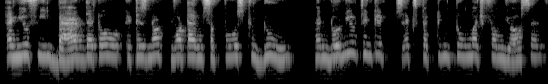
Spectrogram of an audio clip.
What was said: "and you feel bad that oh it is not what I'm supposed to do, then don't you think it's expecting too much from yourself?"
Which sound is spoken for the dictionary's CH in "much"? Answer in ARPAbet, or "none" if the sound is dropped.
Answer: CH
